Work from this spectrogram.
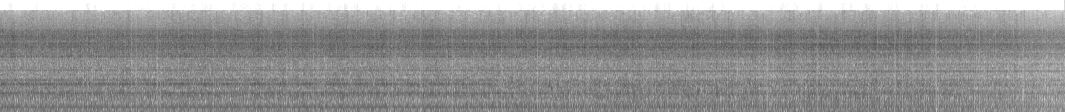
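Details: Motorcycle riding: steady engine drone with chain whir rising with speed, gear-shift clunks and ordinary engine, gearbox and clutch sounds, no grinding. Normal drivetrain noise.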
